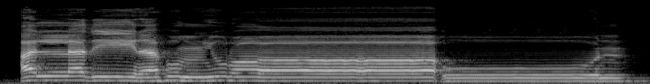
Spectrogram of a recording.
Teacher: حروف مدہ کے بعد حمزہ اسی کلمے میں ہے تو مد متصل ہوگا، اس کو کھینچ کر کے پڑھیں گے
